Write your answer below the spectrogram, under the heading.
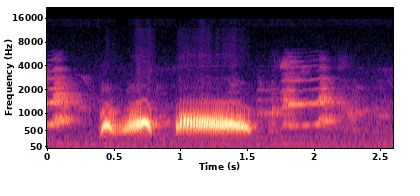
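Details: Decoy spotted dove cooing: a rising double note followed by one long, loud, low hollow coo, then a faint higher chirp.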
